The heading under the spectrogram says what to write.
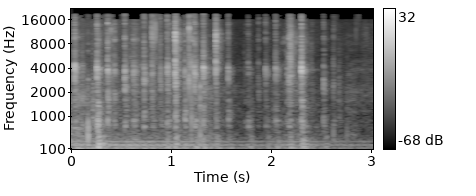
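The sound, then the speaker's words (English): Rapid, uneven clicking of keys on a computer keyboard as someone searches online, fairly quiet, a steady patter of taps lasting a few seconds with no voices. “He said, typing in the way”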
